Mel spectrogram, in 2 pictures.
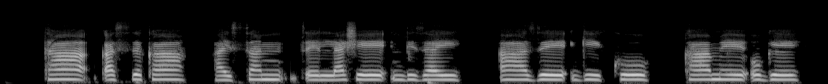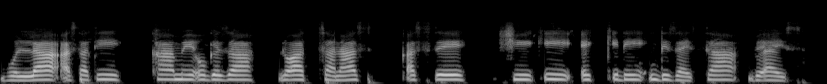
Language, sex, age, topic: Gamo, female, 36-49, government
